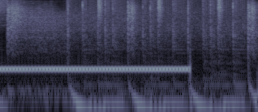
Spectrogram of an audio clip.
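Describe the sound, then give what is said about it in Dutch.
A steady telephone tone sounds while a contestant is being called, held for about a second and a half before cutting off, over a loud music bed with regular thumping beats. “Ik bel de laatste kandidaat op. Het zou wel een heel slecht moment zijn om nu niet op te nemen.”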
